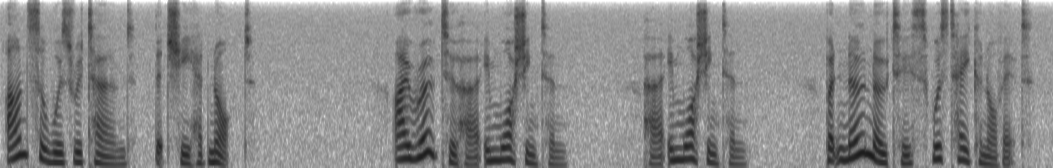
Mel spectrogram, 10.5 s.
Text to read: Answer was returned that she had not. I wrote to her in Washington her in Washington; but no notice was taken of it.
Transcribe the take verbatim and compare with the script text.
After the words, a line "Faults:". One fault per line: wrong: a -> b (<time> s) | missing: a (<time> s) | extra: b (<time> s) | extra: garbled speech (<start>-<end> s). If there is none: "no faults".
Answer was returned that she had not. I wrote to her in Washington her in Washington; but no notice was taken of it.
Faults:
no faults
